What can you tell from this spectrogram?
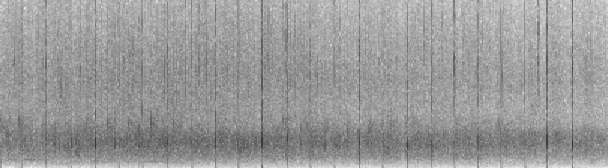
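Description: An audience applauds steadily for about eight seconds, a dense wash of clapping with some claps falling into a regular, even beat, at a consistent level throughout with no speech.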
